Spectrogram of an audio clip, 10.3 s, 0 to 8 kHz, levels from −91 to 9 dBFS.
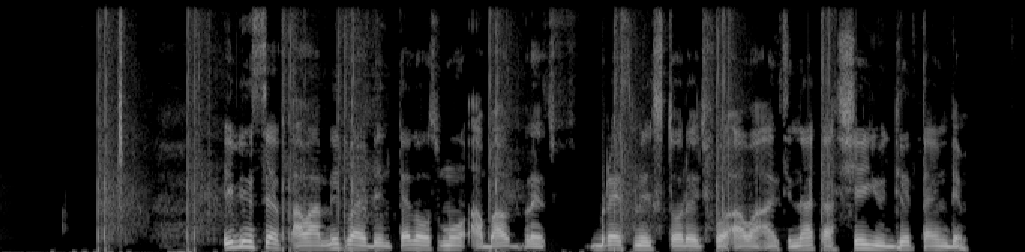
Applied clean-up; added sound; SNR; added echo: classical method spectral subtraction.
